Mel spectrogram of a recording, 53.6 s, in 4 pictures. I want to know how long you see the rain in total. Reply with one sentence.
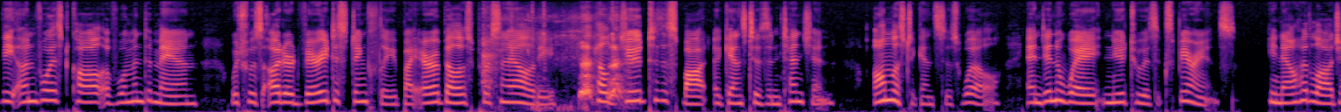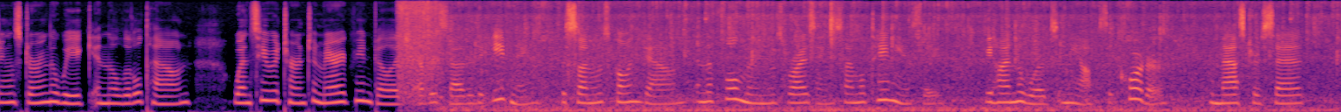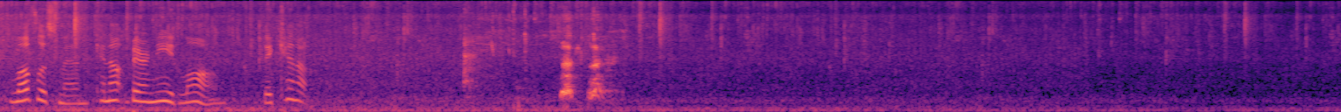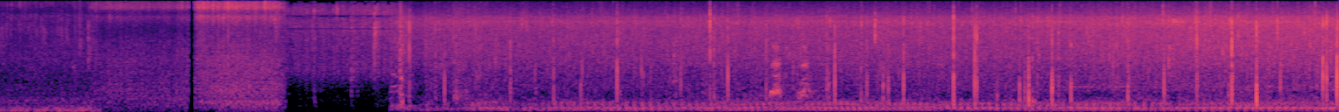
The rain can be heard for 36 seconds in total.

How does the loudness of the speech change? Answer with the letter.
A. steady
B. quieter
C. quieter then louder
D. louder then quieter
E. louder
A.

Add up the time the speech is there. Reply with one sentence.
You can hear the speech for 30 seconds altogether.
